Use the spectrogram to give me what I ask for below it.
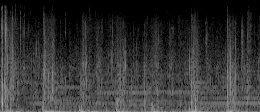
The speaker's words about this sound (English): So we're going to go for a little walk around the lake, and we're going to find a spot to record the bulk of the podcast.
